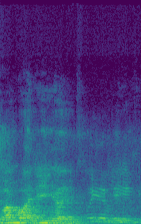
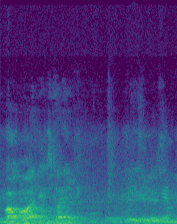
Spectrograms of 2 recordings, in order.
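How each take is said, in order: First: Slow, firmer call to the crowd; insistent repeat. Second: Said in the usual way. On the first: Real, not acted. Preacher calls the congregation for a response, insistent repeat. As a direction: press them for a response.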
